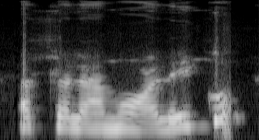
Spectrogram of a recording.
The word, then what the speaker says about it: السلام علیکم: Hello نہیں ہے، بلکہ السلام علیکم یا سلام علیکم، دونوں میں سے آپ خود بھی کہہ سکتے ہیں. پھر یہ دیکھیے کہ اس کا تلفظ بھی صحیح ہونا چاہیے ہمارا. السلام علیکم، السلام علیکم، السلام علیکم.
